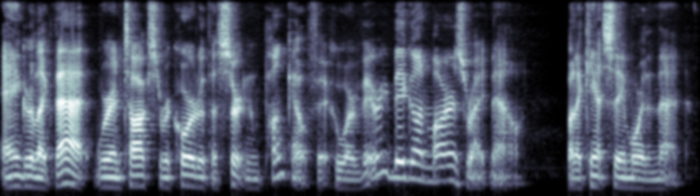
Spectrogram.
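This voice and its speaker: A man reading an audiobook, playing a smooth-talking, chatty male record label man with a glib sales manner. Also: fairly low pitch, expressive, normal speed, fairly bright tone. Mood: confident pitch. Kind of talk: audiobook character dialogue.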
